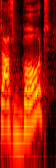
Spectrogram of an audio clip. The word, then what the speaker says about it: Das Boot: Das Boot, which is actually pronounced Das Boot, actually means the boat, which is spelled B-O-O-T.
